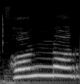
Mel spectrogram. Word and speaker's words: honor: Kemudian honor, bacanya bukan honor, honor. Jadi an honor.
